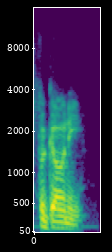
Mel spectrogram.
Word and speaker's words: Fagone: So it's Fagone. It's a long E.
